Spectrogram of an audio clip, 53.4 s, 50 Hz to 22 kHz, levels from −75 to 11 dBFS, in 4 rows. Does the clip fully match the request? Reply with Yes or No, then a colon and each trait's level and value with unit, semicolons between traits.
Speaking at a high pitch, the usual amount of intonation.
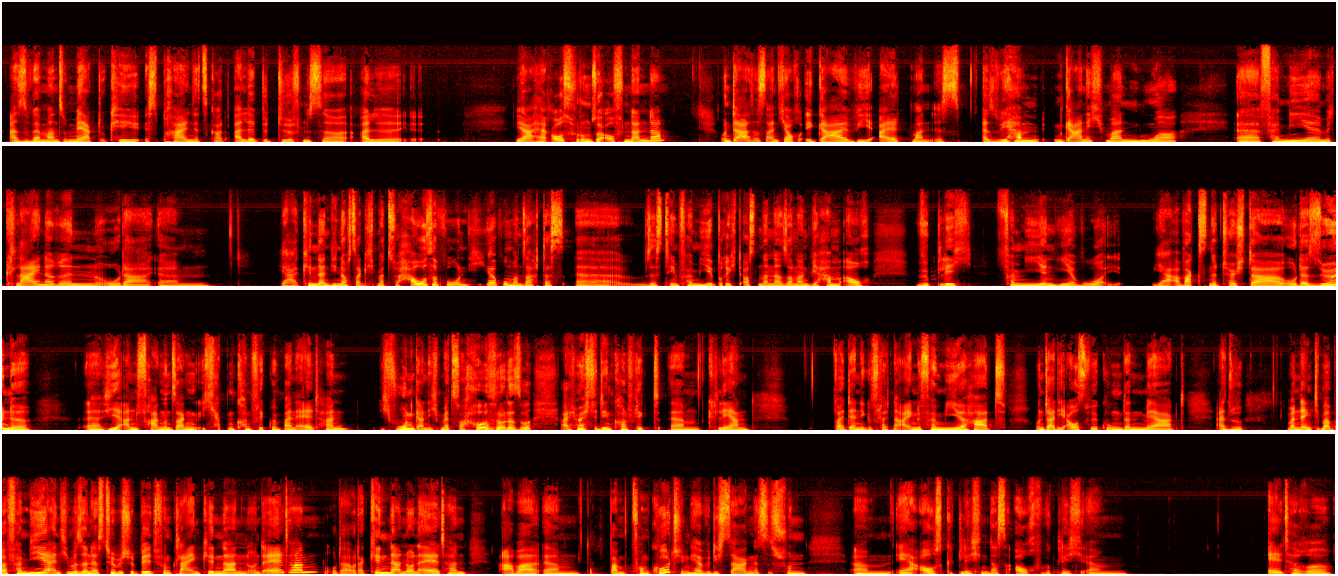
Yes: high, 210 Hz; average, 3.4 semitones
